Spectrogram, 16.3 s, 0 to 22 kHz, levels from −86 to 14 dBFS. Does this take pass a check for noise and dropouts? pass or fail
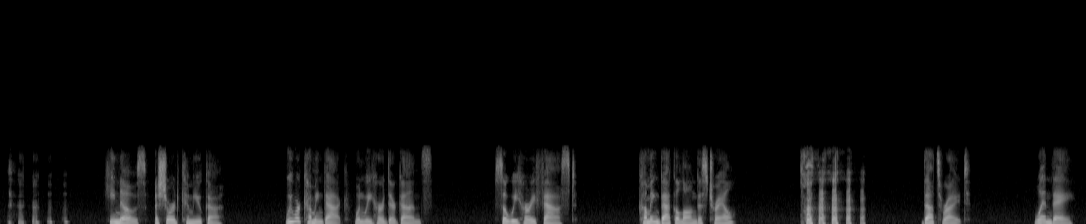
fail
